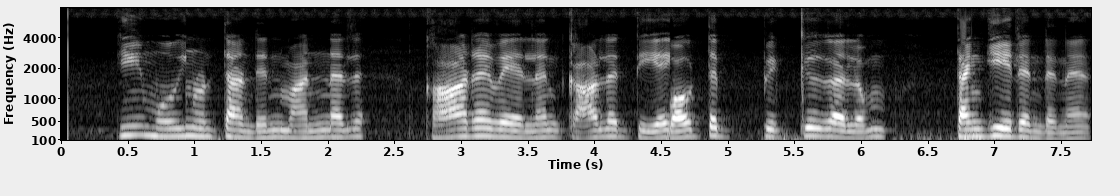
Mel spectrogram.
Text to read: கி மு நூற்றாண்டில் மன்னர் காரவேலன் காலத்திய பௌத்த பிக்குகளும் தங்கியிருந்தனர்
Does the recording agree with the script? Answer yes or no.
yes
